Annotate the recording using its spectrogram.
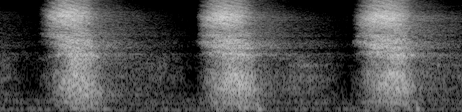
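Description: A woman's sharp, hissing breaths, three in two seconds at an even pace, in time with small pulsing kneeling push-ups.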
